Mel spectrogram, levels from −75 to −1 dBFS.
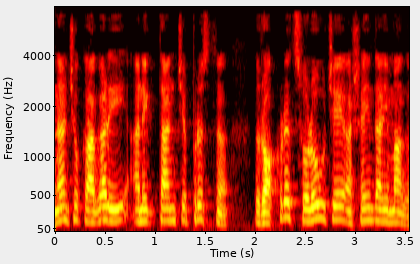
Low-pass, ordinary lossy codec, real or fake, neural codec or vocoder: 7.2 kHz; none; fake; codec, 16 kHz in and 24 kHz out, 1 kbps, XY-Tokenizer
